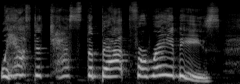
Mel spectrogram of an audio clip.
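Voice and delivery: loud yell. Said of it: "And so I yelled".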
